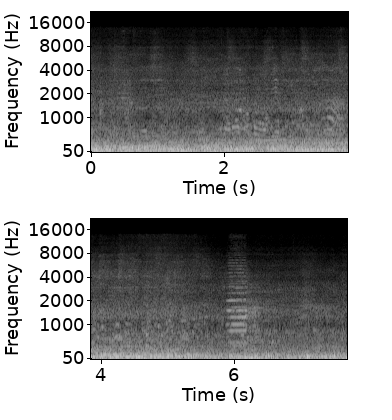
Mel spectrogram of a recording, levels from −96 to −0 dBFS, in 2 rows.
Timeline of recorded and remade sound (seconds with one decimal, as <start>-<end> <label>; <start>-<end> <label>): 0.0-1.9 remade; 1.9-6.2 recorded; 6.2-7.7 remade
